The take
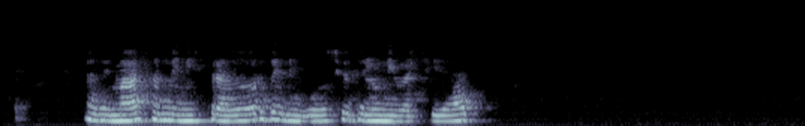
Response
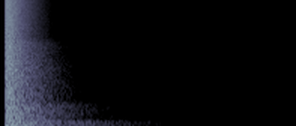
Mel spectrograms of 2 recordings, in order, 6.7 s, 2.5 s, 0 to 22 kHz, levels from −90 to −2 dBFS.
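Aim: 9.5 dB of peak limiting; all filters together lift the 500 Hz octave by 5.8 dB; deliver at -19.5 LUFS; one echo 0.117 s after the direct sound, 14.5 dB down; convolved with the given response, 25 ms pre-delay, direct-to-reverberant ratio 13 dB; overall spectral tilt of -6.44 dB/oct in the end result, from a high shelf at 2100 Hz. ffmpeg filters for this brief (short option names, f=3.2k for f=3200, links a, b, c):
-filter_complex "[0:a]equalizer=f=500:t=o:g=7,highshelf=f=2.1k:g=8.5,alimiter=limit=-21.5dB:level=0:latency=1,aecho=1:1:117:0.188,asplit=2[a][b];[1:a]atrim=start_sample=2205,adelay=25[c];[b][c]afir=irnorm=-1:irlink=0,volume=-27dB[d];[a][d]amix=inputs=2:normalize=0,volume=10.5dB"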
